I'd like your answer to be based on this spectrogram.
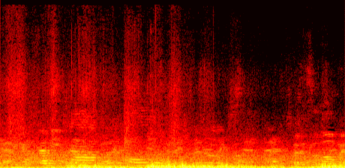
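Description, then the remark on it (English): Steady, cold outdoor wind buffets the microphone with a loud, low rumble throughout, while voices talk over it in the background. “It's a little windy.”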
